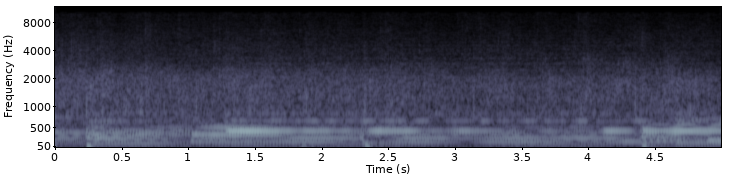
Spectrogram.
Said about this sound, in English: Oh, keep clapping. They are still coming.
